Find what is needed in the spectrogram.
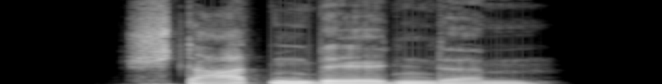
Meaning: strong dative masculine/neuter singular of staatenbildend
- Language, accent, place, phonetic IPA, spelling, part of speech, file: German, Germany, Berlin, [ˈʃtaːtn̩ˌbɪldn̩dəm], staatenbildendem, adjective, De-staatenbildendem.ogg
